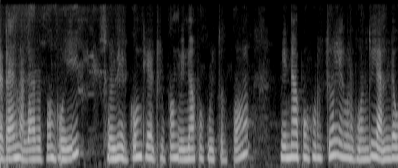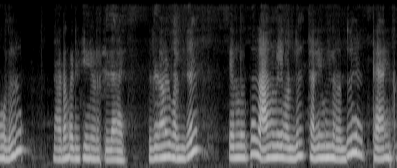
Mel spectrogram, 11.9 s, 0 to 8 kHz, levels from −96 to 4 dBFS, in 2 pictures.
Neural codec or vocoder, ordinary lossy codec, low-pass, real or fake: codec, 16 kHz in and 24 kHz out, 0.6 kbps, FireRedTTS-2 codec; none; 7.2 kHz; fake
